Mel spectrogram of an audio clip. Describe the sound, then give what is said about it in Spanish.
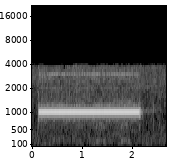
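A single steady electronic beep tone, the voicemail signal to start recording, holding one clear mid-high pitch for about two seconds at even loudness before cutting off into near silence. “Por favor, deje su mensaje después del tono.”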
